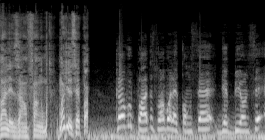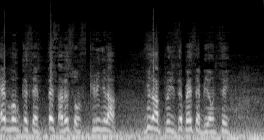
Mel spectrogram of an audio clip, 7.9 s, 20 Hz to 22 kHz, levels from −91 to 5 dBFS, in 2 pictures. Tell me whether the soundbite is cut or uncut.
cut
